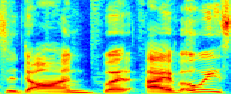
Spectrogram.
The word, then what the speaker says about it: Zidane: I'm just going to take Zedane and put him over here. I believe the correct way to say it is Zidon, but I've always said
